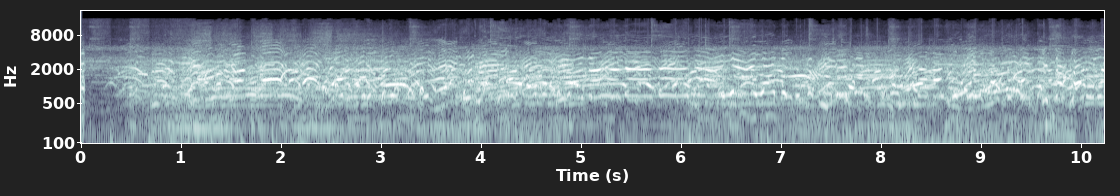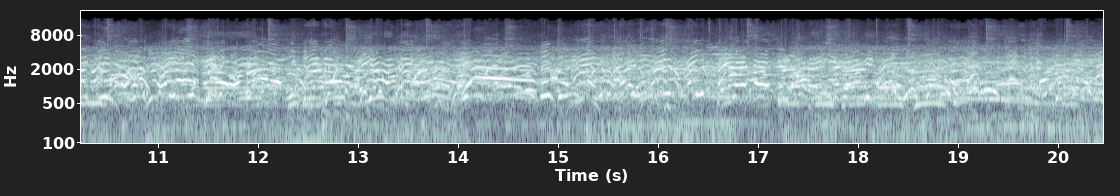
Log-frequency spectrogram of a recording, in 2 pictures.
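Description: A crowd of adults and young children cheers and shouts excitedly outdoors.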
